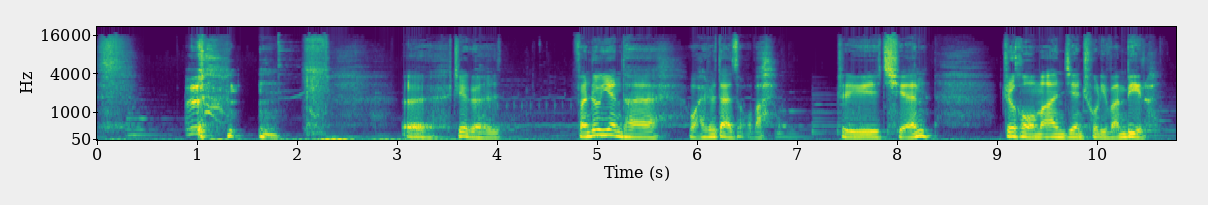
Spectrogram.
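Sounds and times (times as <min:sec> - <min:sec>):
speech: 0:00.3 - 0:01.5, 0:03.1 - 0:04.2, 0:04.8 - 0:10.7
woman coughing: 0:00.9 - 0:02.0.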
